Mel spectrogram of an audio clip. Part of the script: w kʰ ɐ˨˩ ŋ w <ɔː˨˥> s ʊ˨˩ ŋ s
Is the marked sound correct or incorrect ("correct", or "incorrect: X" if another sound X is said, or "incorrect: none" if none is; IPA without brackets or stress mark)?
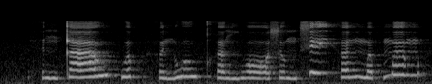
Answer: incorrect: ɔː˨˩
